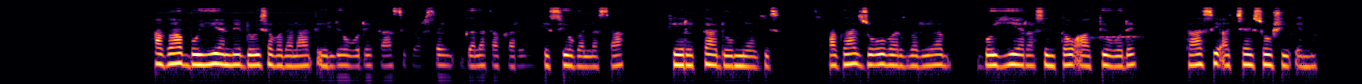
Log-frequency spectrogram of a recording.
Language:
Wolaytta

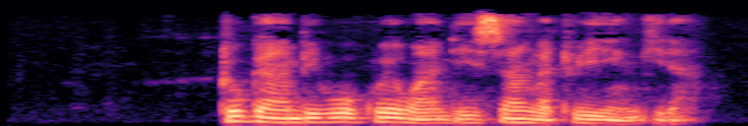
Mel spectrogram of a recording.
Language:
Ganda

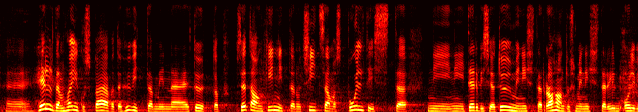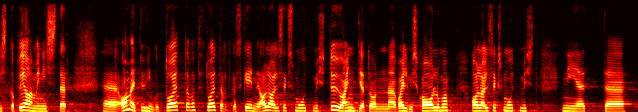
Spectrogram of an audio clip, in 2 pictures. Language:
Estonian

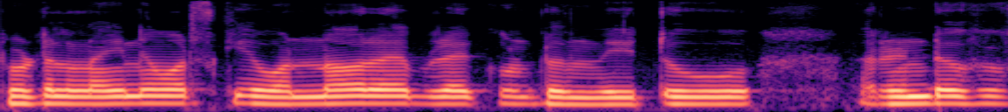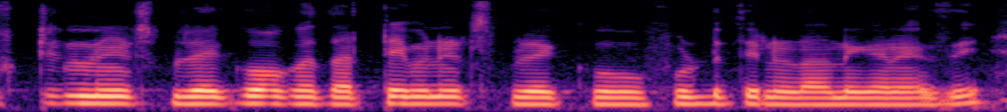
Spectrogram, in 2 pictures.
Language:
Telugu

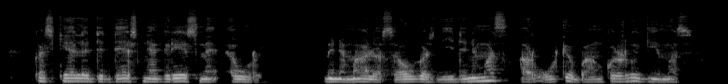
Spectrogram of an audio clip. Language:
Lithuanian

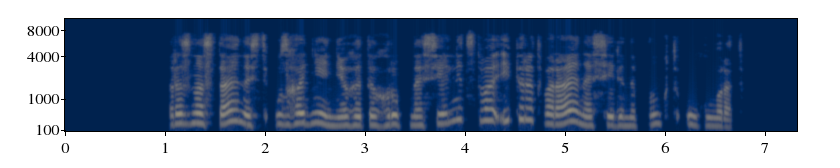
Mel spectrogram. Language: Belarusian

